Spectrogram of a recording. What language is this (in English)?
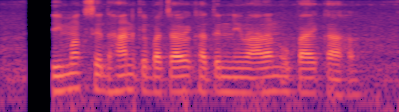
Bhojpuri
